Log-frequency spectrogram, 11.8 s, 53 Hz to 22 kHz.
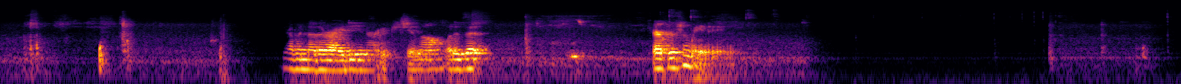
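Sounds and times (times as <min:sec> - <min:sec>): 
speech: 0:02.9 - 0:05.0, 0:06.5 - 0:07.3
faint computer keyboard typing code: 0:08.6 - 0:11.8.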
